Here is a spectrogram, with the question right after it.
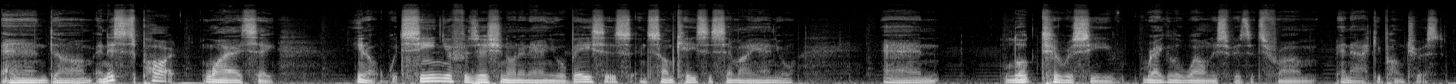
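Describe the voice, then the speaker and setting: A man's very deep, low voice with ordinary pitch variation, music playing in the background. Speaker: acupuncturist podcast host. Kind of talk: solo podcast monologue. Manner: conversational, with false starts.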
